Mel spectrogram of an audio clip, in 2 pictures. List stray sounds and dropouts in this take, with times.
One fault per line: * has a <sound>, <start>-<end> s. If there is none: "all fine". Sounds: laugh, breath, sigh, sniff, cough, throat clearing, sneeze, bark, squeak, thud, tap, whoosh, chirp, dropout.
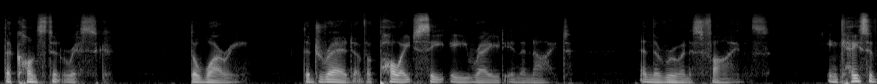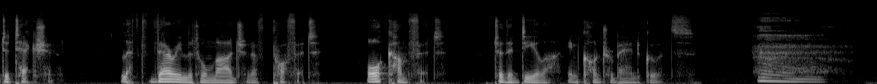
* has a sigh, 16.3-17.3 s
